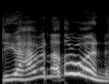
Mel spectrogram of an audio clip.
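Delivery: high, loud, fast eager question; hammed-up stage prompt; pirate host. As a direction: imitate a host egging on a kid. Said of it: "He goes".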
